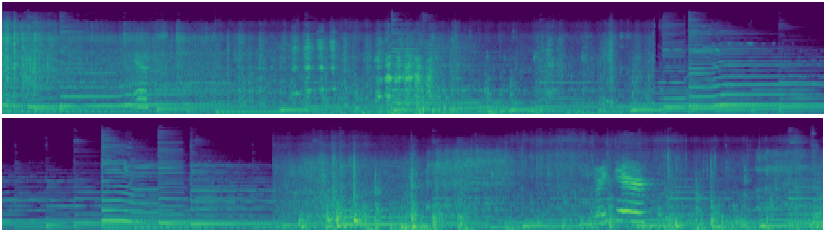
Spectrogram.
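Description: Goats bleating a few times, about four seconds in and again near the end, over background music that plays throughout; for a few seconds in the middle only the music is heard.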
